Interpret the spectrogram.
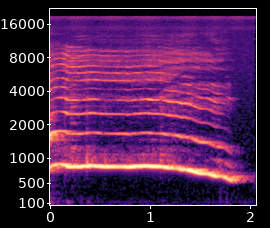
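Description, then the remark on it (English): A single sustained wolf howl rings out clearly for about two seconds, holding a steady pitch before sliding downward at the end, with no talking over it. “The Wolf was a new addition,”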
